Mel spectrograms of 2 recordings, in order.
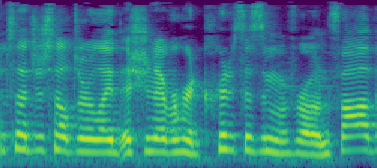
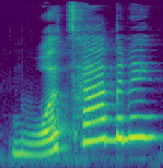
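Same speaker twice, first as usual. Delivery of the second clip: confused surprise; 9 semitones higher than usual. Retold or imitated. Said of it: "but I was like".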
